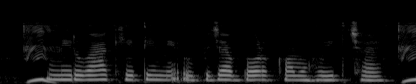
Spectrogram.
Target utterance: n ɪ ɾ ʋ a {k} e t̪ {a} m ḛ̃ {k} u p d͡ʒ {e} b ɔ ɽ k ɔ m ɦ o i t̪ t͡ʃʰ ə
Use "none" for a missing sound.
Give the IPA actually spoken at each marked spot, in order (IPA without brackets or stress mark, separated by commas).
kʰ, i, ʔ, a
